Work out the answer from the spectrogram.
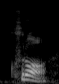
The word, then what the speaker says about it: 苦労: 다음이 쿠로. 자, 앞에 쿠가 짧고요. 로가 발음이 깁니다. 이런 발음 주의해 주십시오.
